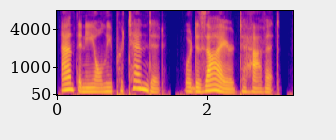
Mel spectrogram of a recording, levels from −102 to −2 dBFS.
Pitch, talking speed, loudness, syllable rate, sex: 155 Hz, 150 wpm, -19 LUFS, 5.7 syllables/s, female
